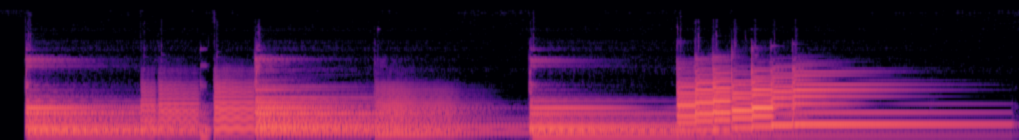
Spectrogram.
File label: droan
